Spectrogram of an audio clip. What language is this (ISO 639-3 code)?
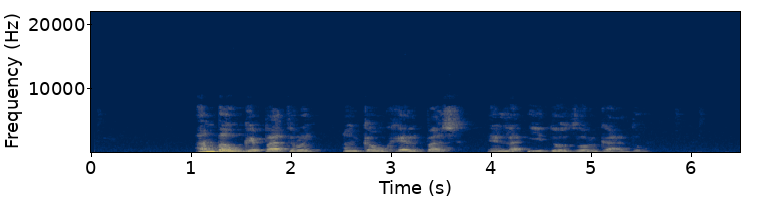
epo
